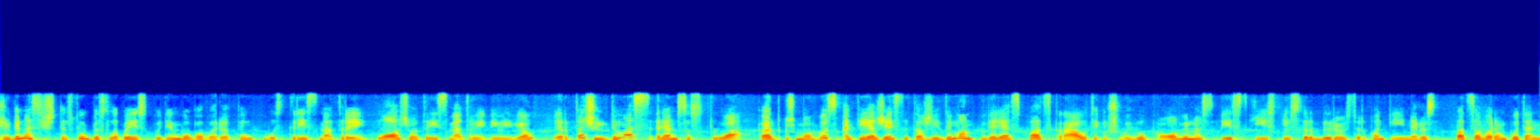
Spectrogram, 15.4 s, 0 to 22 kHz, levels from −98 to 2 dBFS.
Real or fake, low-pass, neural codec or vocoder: fake; 7.2 kHz; codec, 16 kHz, 1 kbps, FunCodec, trained on LibriTTS, 50 frames a second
